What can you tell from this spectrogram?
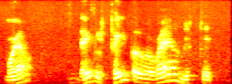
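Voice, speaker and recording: Over noticeable background noise, a man talks in an Appalachian accent. His fairly high voice has lively intonation. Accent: Southern American (Appalachian). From East Tennessee. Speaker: World War II Navy veteran. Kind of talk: oral history interview answer.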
